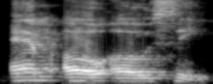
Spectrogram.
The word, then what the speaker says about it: MOOC: For those who aren't familiar with either Elliot or the acronym, Massive Open Online Course, which can be pronounced MOOC.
